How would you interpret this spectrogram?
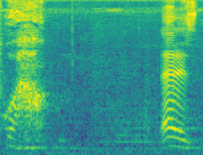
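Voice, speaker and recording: An actor playing an easygoing hippie helicopter pilot in a video game, talking in loose slang. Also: male voice, drawn-out words. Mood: relaxed, impressed. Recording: very loud background noise.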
